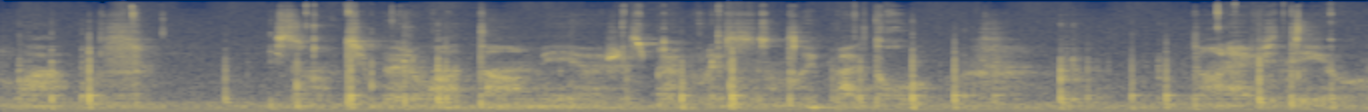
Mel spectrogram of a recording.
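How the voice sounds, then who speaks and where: A woman whispering against noticeable background noise. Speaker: ASMR content creator. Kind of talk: ASMR unboxing, relaxed talk to camera. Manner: soft-spoken, whispery, casual.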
